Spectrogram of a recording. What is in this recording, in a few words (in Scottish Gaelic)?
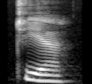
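"dia", Scottish Gaelic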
